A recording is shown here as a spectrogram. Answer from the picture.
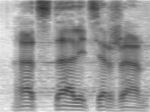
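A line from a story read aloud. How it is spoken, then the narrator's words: Cold. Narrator (Russian): холодно произнес ротный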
